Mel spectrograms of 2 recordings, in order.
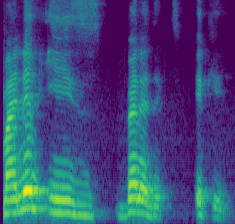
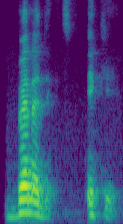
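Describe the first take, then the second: First: Slow and deliberate self-introduction; slow, names separated. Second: Name run together as one; quick, run together. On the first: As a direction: space out each name so it can be counted. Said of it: "please say them slowly". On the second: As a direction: say both names in one quick go. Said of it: "if you're fast, it might appear like one name". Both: Shown as a demonstration.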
